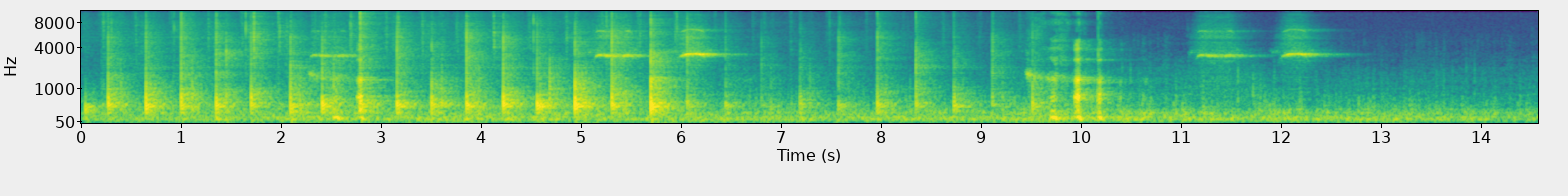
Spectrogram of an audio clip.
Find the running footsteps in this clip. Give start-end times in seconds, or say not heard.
0.0-9.7.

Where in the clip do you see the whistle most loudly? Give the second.
6 s.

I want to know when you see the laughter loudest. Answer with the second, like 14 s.
10 s.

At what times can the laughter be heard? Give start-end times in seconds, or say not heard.
2.2-2.9, 9.3-10.7.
